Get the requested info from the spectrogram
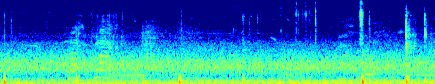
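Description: Footballs being kicked: three sharp thuds, near the start, about two seconds in and near the end, the last the loudest, over a steady outdoor background hiss.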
